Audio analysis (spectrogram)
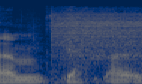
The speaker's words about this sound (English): They reach underneath the desk. Second goes, and you hear... And the door slides open.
